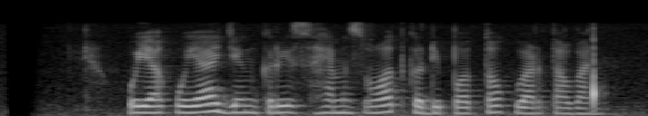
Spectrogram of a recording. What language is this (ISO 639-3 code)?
sun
